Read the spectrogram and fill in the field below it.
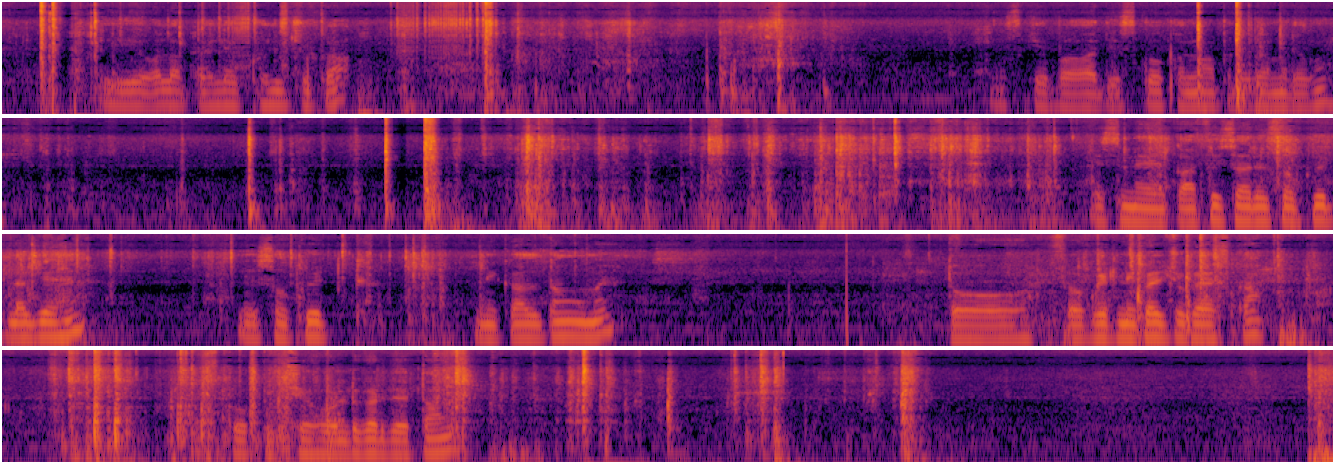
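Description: Plastic trim clicks and rattles.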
